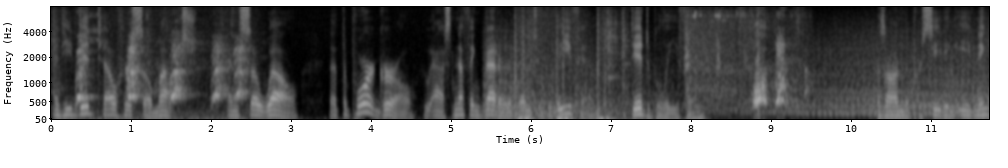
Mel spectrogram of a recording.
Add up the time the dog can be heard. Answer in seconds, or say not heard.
4 s.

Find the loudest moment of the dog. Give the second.
9 s.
